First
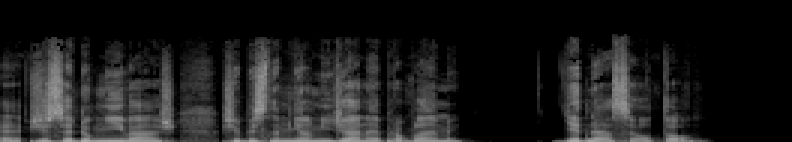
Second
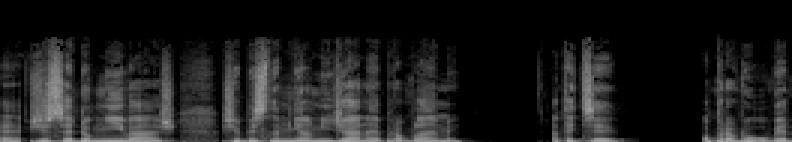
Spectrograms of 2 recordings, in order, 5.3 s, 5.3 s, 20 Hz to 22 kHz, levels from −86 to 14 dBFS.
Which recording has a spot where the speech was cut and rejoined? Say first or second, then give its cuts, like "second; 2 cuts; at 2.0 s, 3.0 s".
first; 1 cut; at 3.6 s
